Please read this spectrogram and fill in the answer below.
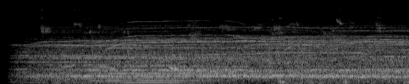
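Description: Basketball being dribbled on a hardwood court, with a few low thuds of the bounces in the second half, over the steady noise of an arena crowd.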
